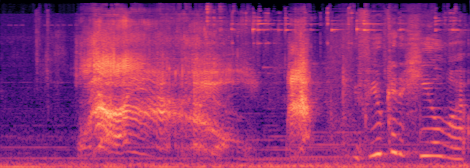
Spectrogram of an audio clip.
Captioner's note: Giree growls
